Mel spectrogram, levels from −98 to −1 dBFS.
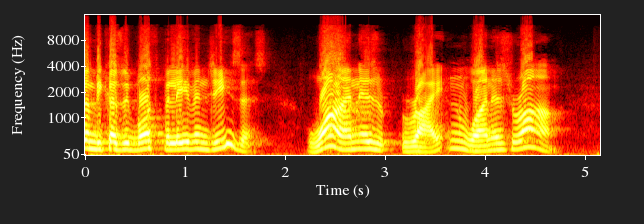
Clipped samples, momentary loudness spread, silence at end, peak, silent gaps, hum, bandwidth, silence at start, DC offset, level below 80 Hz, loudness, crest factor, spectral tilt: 2%; 10 LU; 0.45 s; 0 dBFS; none; none; 12.5 kHz; 0 s; under 0.1%; -44 dBFS; -9 LUFS; 10 dB; -6 dB/octave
